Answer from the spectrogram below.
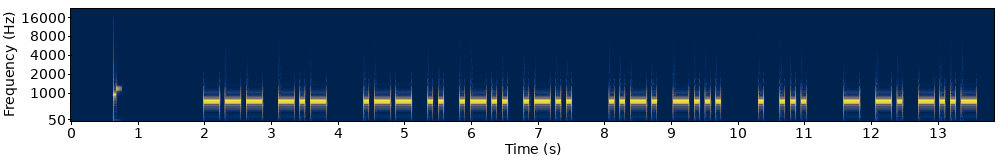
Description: Morse code, heard as a keyed tone, about 15 wpm, 700 Hz. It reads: OK WILL FB ES TNX
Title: Practice QSO - Exchange 2 - Info - 15wpm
